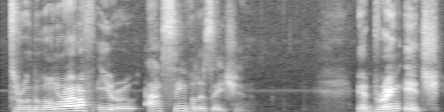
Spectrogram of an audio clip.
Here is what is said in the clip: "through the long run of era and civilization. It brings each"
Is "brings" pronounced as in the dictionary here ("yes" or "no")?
no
